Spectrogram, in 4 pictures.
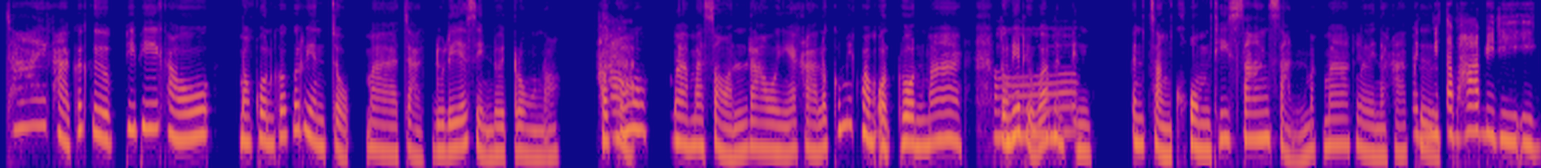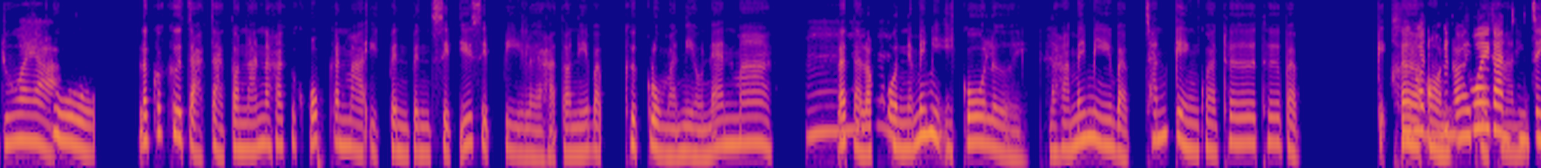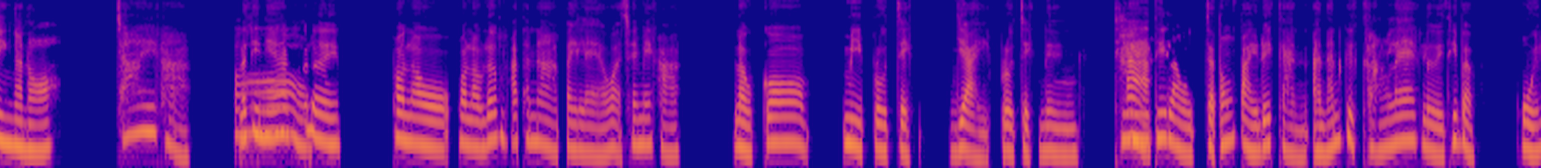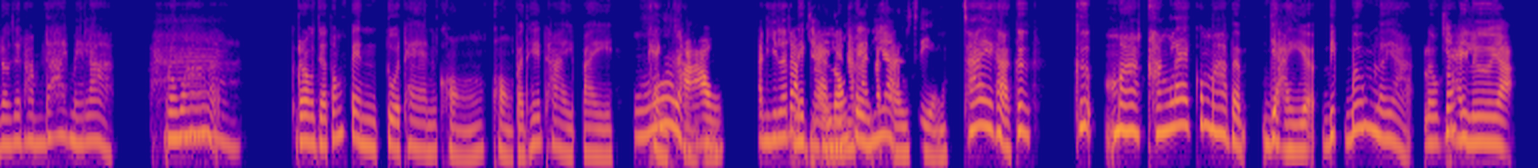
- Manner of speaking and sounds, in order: tapping
- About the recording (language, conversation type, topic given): Thai, podcast, คุณช่วยเล่าเหตุการณ์ที่คุณมองว่าเป็นความสำเร็จครั้งใหญ่ที่สุดในชีวิตให้ฟังได้ไหม?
